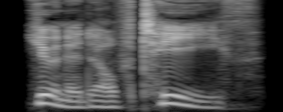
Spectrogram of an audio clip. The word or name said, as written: unit of teeth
